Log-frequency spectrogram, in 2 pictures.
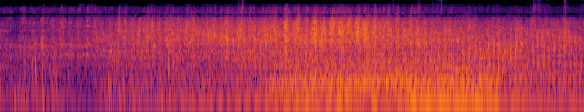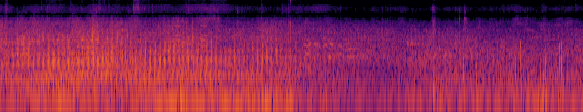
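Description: Propeller aircraft performing at the Shuttleworth airshow, a loud droning engine that swells and fades as the plane passes, with faint crowd sounds underneath.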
